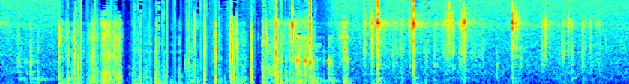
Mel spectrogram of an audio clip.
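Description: Plastic clicks and rattles from the shell of a Nerf Alpha Trooper blaster being worked by hand to split its two halves apart. A dense flurry of clicks in the first half is followed by scattered single clicks.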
